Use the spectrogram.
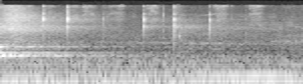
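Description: Hand-writing notes on paper during a Sanskrit grammar lesson, with soft scratching strokes and a few brief taps close up, quiet and steady.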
